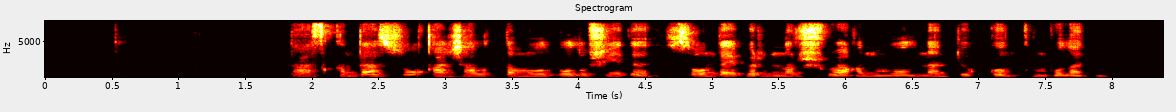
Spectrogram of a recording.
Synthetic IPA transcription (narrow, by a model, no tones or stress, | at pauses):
t̪ʰɑsqənd̪ɑsuqʰɑnʃɑlˠəq̚t̪əmo̞lˠbo̞lˠuʃəe̞d̪ɪso̞nd̪ɑjbɪɾnʊɾʃuwɑʁənmo̞lˠənɑnt̪ʰɵkːʲeŋkʲʰɪmbo̞lˠɑt̪ən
